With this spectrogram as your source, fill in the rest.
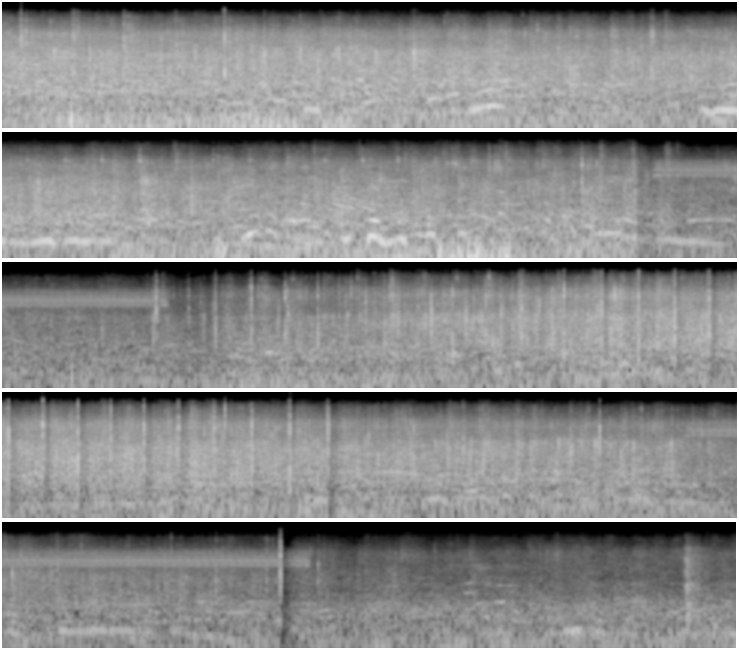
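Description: A large stadium crowd claps and chants together in rhythm, echoing across the open stands.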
